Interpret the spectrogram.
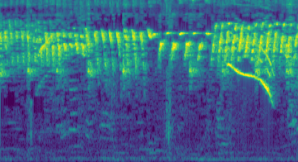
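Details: Cito bird singing, a song offered as a lure or master recording for training other songbirds: a long run of rapid, high, scratchy chattering notes, then a clear whistle sliding steeply downward, with faint human voices behind.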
